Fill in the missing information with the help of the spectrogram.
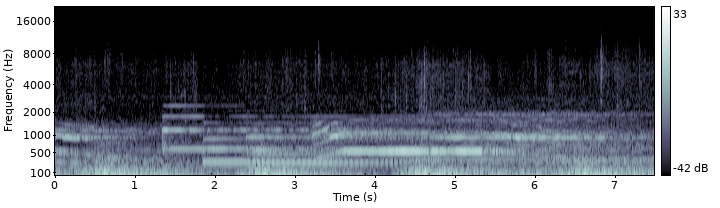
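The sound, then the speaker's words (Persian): Several wolves howl together at night in long, overlapping, wavering tones that rise and hold, set against a steady low rumble like wind or rain. “سپاهیان قیصر روم لشکر حبش رو از سر راه برداشتن و شب که رسید مشغول استراحت شدند اما آواز گرگان برخاست”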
